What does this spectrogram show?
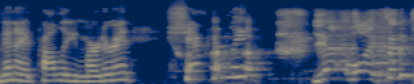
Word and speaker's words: Schechterle: Schechterly? Yeah, well, I sent it to Courtney phonetically. Yeah. So she's got it. I know she does. Yeah, it's Schechterly, but is the but way to go.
